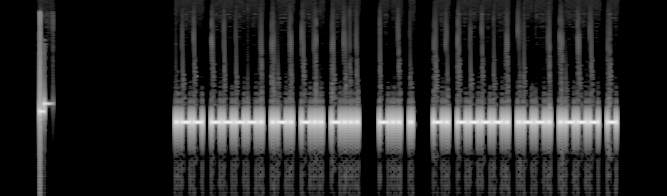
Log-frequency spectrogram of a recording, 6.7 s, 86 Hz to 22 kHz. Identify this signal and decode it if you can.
Morse code, heard as a keyed tone, about 40 wpm, 700 Hz. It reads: W9RDB DE N9PJT
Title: USA Callsign DE Callsign - 5 Characters - 40wpm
